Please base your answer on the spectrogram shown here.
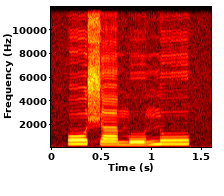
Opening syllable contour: high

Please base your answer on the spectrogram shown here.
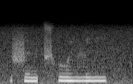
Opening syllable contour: low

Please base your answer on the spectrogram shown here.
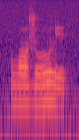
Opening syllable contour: low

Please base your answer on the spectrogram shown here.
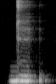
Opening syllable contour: high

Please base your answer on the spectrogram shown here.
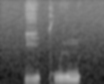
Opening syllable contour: low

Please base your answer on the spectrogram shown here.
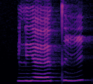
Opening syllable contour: rising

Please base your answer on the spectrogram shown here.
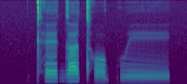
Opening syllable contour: high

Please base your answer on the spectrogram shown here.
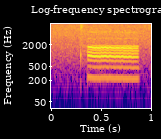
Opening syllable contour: high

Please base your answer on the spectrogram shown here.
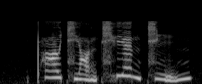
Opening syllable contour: high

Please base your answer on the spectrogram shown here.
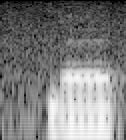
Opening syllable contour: high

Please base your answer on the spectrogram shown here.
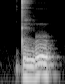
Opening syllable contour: low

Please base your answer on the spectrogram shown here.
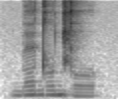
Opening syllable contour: high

